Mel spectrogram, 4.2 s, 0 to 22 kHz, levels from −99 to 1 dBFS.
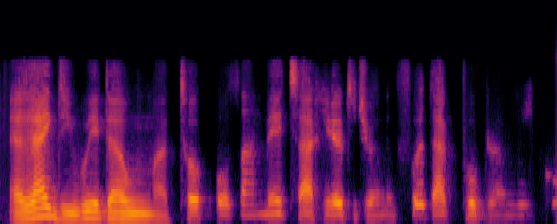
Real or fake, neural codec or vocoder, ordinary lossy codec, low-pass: fake; codec, 16 kHz, 0.5 kbps, X-Codec, HuBERT features, trained on general audio; Opus, 64 kbps; 7.2 kHz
